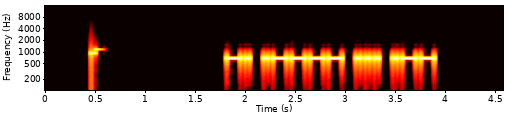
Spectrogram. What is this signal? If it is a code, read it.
Morse code, heard as a keyed tone, about 26 wpm, 700 Hz. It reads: N1SW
